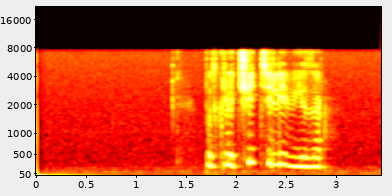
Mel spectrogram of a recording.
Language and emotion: Russian, neutral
